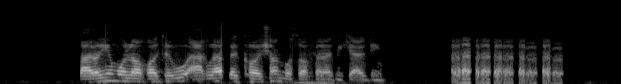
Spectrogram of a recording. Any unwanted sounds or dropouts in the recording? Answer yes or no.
yes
